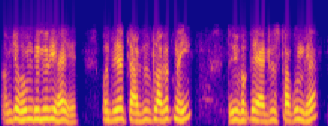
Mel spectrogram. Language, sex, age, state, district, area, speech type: Marathi, male, 30-45, Maharashtra, Yavatmal, urban, conversation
